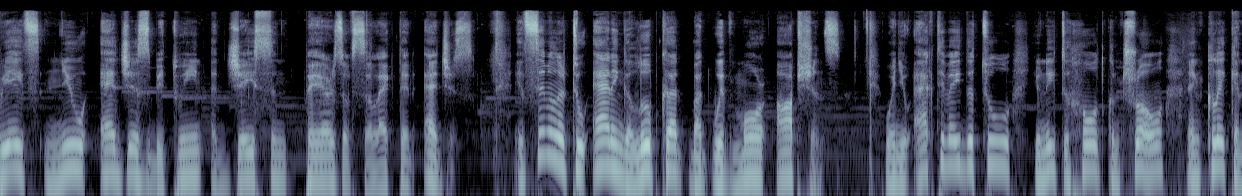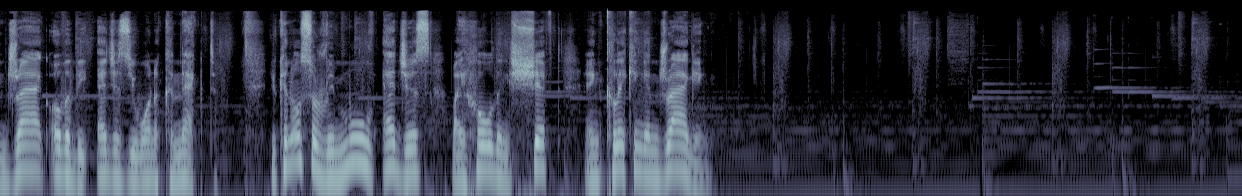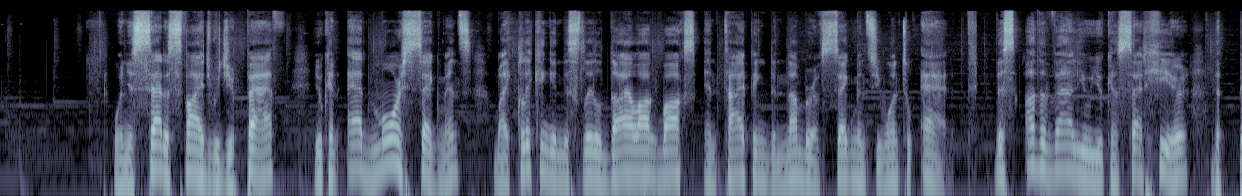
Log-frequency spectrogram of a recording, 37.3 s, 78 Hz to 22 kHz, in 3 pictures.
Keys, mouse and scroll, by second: 4.5 click, 12.3 ctrl+click, 18.2 ctrl+click, 20.0 click, 20.4 ctrl+click, 21.0 Return, 21.5 click, 24.3 ctrl+click, 26.6 click, 29.2 KP_2, 31.7 Return, 34.1 click.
